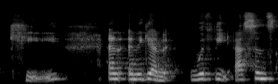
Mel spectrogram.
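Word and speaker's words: QI: Yes, it could be pronounced chi, but key.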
